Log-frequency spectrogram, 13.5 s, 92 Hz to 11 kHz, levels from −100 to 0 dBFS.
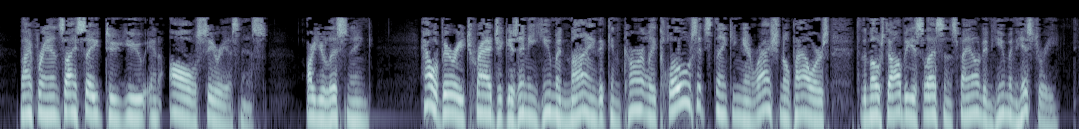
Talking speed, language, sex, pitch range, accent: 165 wpm, English, male, 130-160 Hz, American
